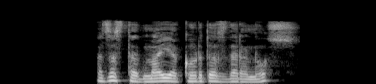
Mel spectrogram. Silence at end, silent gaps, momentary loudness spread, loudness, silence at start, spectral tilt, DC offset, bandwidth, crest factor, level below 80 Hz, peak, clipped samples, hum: 0.8 s; none; 10 LU; -17 LUFS; 0.95 s; -5 dB/octave; under 0.1%; 8.4 kHz; 18 dB; -54 dBFS; -2 dBFS; under 0.1%; none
